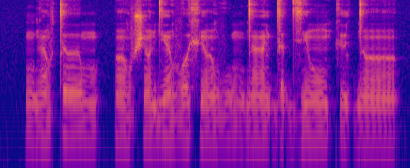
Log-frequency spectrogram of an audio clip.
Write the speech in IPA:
ŋ ɡ ɛ̃ v t ɘ m | ə̃ː v ʃ ə̃ː dʲ ɛ̃ v ə xʲ ə̃ː v u m d ɛ̃ː lʲ d ɛ d zʲ ũː kʲ ə lʲ d ə̃ː

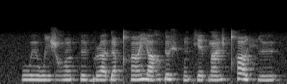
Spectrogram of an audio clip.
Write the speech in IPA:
w ʉ w i ʒ ʁ ũ θ ʉ ɡ ɹ ɐ ɗ i qʰ ũ j ɐ ʁ ɗ ɵ ʒ h ũ c e ɓ ã ʒ qʰ o ç ʉ

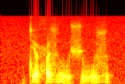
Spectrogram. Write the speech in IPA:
t y ħ ʊ z ɦ ṵ ʃ ṵ z

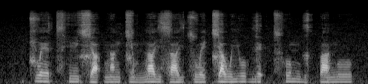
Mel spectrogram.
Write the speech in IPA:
t͡ɕ w e˥˧ t͡sʰ ĩ˧ ɕ a˨ ʔ ŋ ã˧ ŋ t͡ɕ ə˨˩ m n̪ a˥˧ j s a˧ j t͡s w e˧ t͡ɕ a˦ w j u˥˧ ɡ e˦ ʔ t͡sʰ u˦ m ɡ ə˨ k̚ p a˦ ŋ u˦

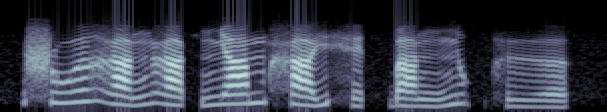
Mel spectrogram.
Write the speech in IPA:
ʂ u˧˥ ə̯ ɣ a˨˩˦ ŋ ɣ a˨˩ k̚ ɲ a˧˥ m x a˨˩˦ j h e˨˩ t̚ ɓ a˨˩ ŋ ɲ o˦˥ k̚ h ɨ˨˩ ə̯

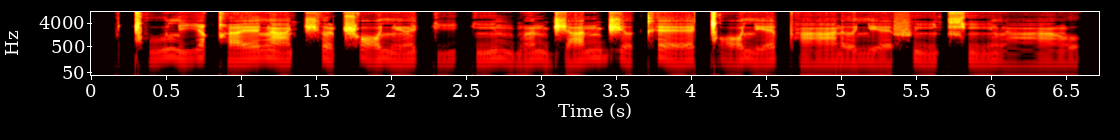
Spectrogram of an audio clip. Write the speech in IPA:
ǀʰ u˩˧ l iː˩˧ qʰ ɛː˩˧ l ã˧˩˧ t͡ʃʰ ə˧˩˧ ʈ͡ʂʰ ɔ˧˩˧ lʲ ə̃˩˧ e̯ k i˩˧ k ĩ˩˧ m b ə̃˩˧ n d͡ʒ a˩˧ n d͡ʒ ə˧˩˧ kʰ ɛː˧˩˧ ɡ͡ǀ ɔ˧˩˧ lʲ ɛ˩˧ pʰ ãː˩˧ ɾ ə˩˧ lʲ ɛ˧˩˧ f ĩ˧˩˧ t͡ɕʰ ĩ˧˩˧ l ãː˩˧ o̯

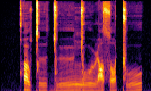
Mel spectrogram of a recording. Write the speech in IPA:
qʰ u ǀ ɨː ɡ͡ǀ ʉː ŋ͡ǀ uː ɭ ɐ sˤ ʉ ǁ u

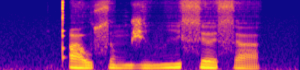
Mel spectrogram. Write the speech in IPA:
qʼ ɛ w s ɤ m ʒ i β i s ɛ s a

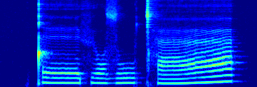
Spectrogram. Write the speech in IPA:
ǃ eː fʲ o z u ǀʰ æ

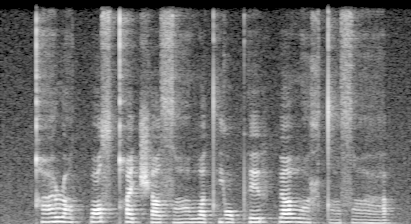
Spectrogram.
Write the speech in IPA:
qʰ æ̤ ɹ æ̤ tˤ p ɔ sˤ qʰ e t͡ʃʰ e sˤ æ̤ ðˤ e tʰ j ɔ pʰ e f p e ðˤ a̤ x tˤ a̤ sˤ a̤

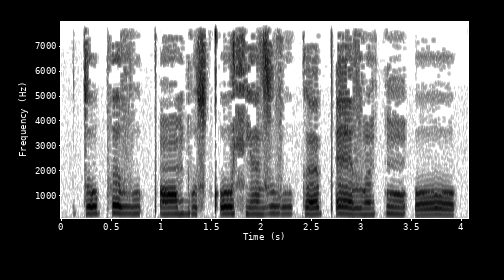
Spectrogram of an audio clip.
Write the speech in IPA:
t o˩˧˩ pʰ ə˦˨ v u˩˧˩ ʔ pʼ ɔ̃ː˩˧ b u˩ s kʼ o˦˥ fʲ ə̃ː˩˧˩ z v o̤˦˥ k œ˩˥ pʼ ɛ˦˨ v ə̃˩˧ k ũ˦˨ ʔ o˩˧˩

